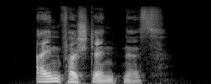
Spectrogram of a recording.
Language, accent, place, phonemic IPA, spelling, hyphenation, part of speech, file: German, Germany, Berlin, /ˈaɪ̯nfɛʁˌʃtɛntnɪs/, Einverständnis, Ein‧ver‧ständ‧nis, noun, De-Einverständnis.ogg
- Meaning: agreement, consent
